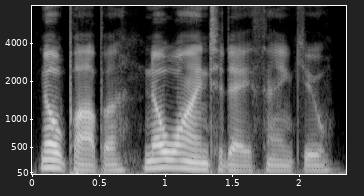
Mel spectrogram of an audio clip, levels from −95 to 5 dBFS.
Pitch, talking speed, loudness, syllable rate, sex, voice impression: 105 Hz, 180 wpm, -19 LUFS, 4.3 syllables/s, male, very masculine, very adult-like, very middle-aged, very thick, tensed, slightly powerful, dark, soft, clear, fluent, cool, intellectual, slightly refreshing, sincere, very calm, very mature, very friendly, reassuring, unique, slightly elegant, wild, sweet, kind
